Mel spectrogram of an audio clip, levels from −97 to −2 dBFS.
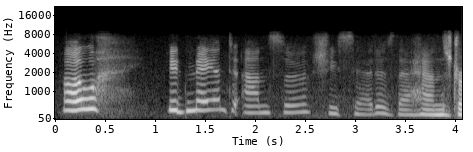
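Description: A speech recording, heard through a call path with nothing above 8 kHz, shows automatic gain rising from 1.13 s through to the end of the clip. The level at the microphone drops by about 17 dB around the moment the talker moves back, near 1 s. The automatic gain control then reads the input as too quiet and slowly raises its gain, so the voice and the room noise swell up together over the following seconds.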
